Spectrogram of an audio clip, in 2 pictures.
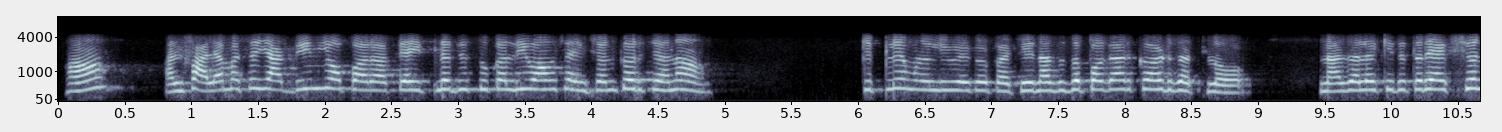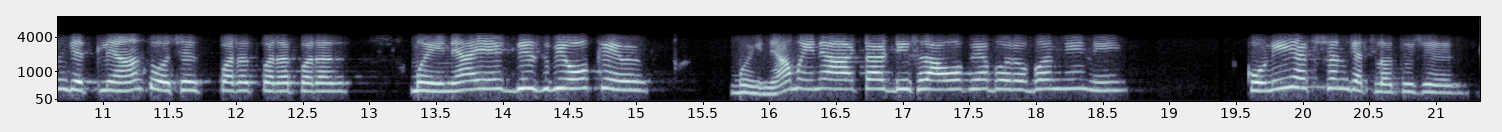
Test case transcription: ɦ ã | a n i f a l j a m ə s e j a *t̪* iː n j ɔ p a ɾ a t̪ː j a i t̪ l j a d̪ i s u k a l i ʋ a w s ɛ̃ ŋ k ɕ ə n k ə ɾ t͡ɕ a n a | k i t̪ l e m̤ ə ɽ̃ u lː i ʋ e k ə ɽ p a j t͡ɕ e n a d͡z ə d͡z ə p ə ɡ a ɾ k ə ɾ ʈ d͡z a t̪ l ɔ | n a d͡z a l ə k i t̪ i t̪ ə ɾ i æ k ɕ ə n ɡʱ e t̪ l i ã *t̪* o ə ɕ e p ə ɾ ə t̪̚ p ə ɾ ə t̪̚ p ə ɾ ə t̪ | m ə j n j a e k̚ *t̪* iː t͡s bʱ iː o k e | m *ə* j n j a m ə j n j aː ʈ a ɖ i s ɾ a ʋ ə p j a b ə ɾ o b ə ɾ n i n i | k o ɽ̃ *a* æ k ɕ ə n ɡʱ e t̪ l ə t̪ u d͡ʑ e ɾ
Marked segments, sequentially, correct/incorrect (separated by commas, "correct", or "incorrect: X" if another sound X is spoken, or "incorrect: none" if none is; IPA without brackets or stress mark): incorrect: d̪, correct, incorrect: d̪, correct, incorrect: i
